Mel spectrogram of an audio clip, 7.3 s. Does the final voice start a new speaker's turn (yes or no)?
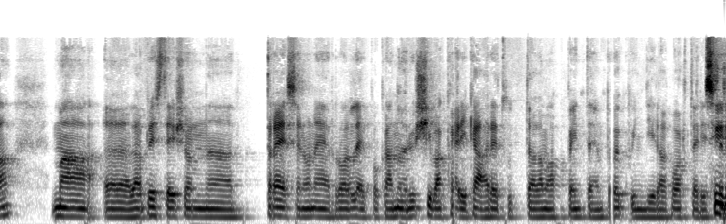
yes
